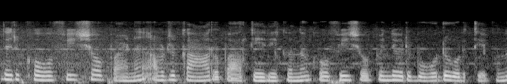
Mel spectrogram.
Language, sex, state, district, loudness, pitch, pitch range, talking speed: Malayalam, female, Kerala, Kollam, -15 LUFS, 195 Hz, 175-205 Hz, 155 wpm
